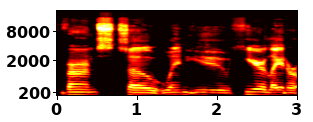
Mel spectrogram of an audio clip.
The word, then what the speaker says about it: Worms: English speakers because uh it looks like worms to us like the little creepy crawly insects in the dirt uh but it's actually it's pronounced verm so when you hear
